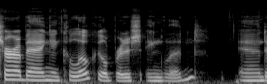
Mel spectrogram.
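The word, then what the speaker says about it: charabanc: an early form of bus wikipedia says it's pronounced Shara Bey and colloquial British England and it was an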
